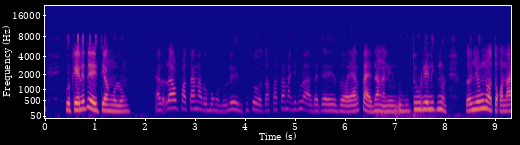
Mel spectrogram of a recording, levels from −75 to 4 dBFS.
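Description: Right through the speech, the treble is gone above 15 kHz and there's a gritty, aliased edge, likely heavy Bluetooth SBC compression at a low bitrate, around 64 kbps. From 4.88 to 6.2 s, the level changes around 20 dB in 1 dB steps, about thirty a second, with no smoothing, so you hear zipper noise ticking over the sound.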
